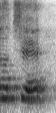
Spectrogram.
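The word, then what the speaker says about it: حاء: তারপরের যে হরফ আছে সেটা হচ্ছে হা। অর্থাৎ ছয় নাম্বার যে হরফটা আছে সেটা হচ্ছে হা। এখানে এসে আবার সেম এক আলিফ।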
